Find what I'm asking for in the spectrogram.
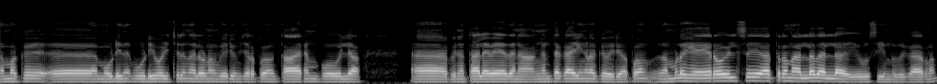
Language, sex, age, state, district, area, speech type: Malayalam, male, 60+, Kerala, Kozhikode, urban, spontaneous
